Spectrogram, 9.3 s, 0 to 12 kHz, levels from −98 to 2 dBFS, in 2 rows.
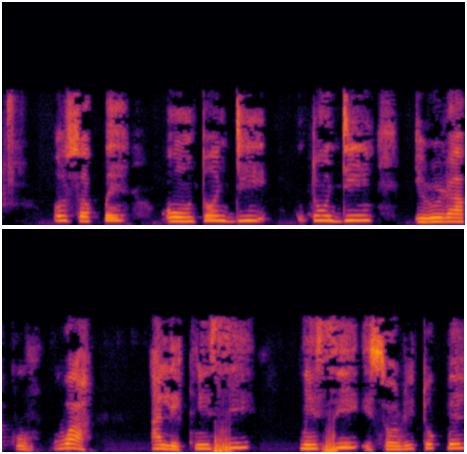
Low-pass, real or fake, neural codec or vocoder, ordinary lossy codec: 7.2 kHz; fake; codec, 16 kHz, 6 kbps, DAC; MP3, 32 kbps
